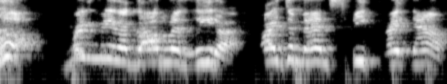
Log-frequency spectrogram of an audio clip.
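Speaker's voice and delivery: loud, high, barked delivery. Narrating the game, the speaker voices the leader barking out the line. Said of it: "And he barks out".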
